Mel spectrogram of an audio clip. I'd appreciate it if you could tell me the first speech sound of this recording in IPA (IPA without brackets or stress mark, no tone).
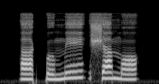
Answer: a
